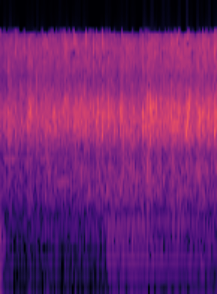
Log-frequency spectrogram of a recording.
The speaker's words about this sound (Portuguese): Acredite, pode aplaudir a Ele, que Ele é muito bom.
